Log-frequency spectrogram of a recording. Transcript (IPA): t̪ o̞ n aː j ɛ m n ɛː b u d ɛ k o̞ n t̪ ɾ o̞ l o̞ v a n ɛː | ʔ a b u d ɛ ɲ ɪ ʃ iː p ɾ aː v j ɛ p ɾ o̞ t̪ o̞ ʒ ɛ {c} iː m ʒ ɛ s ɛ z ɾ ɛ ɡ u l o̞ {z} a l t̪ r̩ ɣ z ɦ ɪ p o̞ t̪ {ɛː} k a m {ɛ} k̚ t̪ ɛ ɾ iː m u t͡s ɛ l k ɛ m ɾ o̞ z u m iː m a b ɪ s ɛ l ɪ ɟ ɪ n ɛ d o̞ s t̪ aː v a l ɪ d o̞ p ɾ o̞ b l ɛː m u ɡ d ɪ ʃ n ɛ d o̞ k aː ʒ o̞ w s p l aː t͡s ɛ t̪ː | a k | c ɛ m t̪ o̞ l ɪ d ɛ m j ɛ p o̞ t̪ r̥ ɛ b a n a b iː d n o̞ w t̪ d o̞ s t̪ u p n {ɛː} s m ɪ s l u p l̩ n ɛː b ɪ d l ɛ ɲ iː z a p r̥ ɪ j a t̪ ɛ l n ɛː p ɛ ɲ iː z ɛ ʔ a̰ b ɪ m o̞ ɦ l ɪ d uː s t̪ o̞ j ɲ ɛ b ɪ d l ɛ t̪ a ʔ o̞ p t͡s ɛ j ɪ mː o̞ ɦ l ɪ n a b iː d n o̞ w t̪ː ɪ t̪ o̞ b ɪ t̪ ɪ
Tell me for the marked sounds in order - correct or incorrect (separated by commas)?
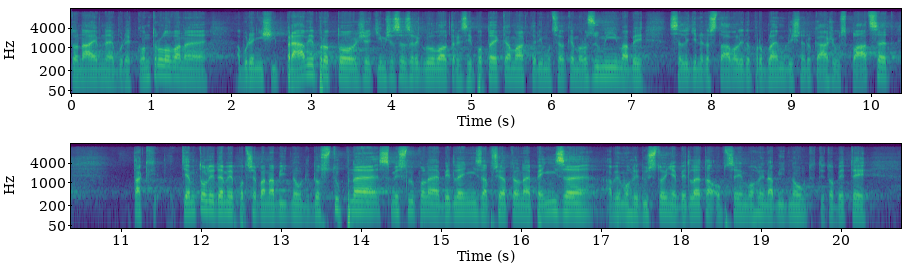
correct, incorrect, correct, incorrect, correct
